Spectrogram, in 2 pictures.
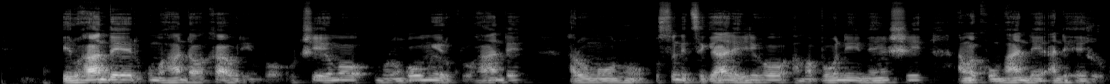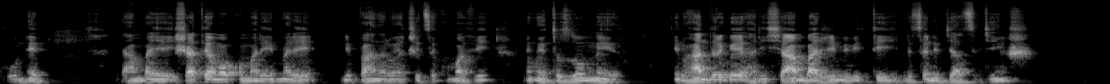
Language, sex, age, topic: Kinyarwanda, female, 50+, government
